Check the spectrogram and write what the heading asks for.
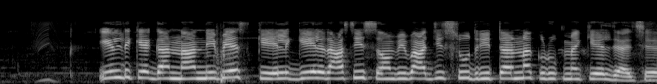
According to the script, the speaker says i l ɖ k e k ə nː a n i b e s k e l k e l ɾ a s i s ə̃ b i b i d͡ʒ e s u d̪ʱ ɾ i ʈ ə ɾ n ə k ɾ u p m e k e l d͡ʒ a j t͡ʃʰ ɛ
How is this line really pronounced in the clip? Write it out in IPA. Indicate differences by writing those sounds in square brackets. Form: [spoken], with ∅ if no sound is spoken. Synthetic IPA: i l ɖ k e [ɡ] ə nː a n i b e s k e l [ɡ] e l ɾ a s i s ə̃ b i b [a] d͡ʒ [i] s u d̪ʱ ɾ i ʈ ə ɾ n ə k ɾ u p m e k e l d͡ʒ a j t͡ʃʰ ɛ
